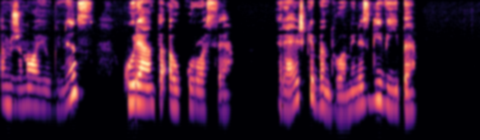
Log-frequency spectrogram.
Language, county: Lithuanian, Alytus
